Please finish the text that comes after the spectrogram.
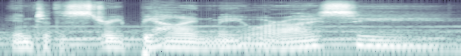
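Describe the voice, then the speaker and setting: A man playing a menacing, self-pitying street busker in a horror audio drama monologue, brooding and halting, his breathy voice often sinking toward a whisper. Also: on the low side, flat delivery. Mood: insistent, menacing. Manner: slow, halting, brooding delivery with drawn-out pauses. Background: music under the voice.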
